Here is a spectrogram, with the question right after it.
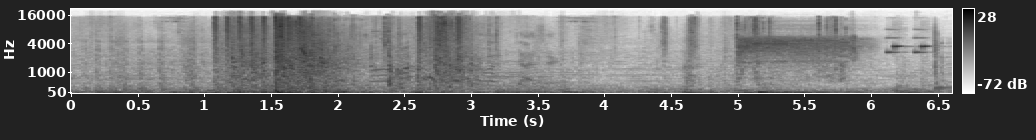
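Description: Video game gunfire from Fallout 4: bursts of rapid shots and impacts that come close and loud, followed by clicking and mechanical effects, with a voice talking over parts of it.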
